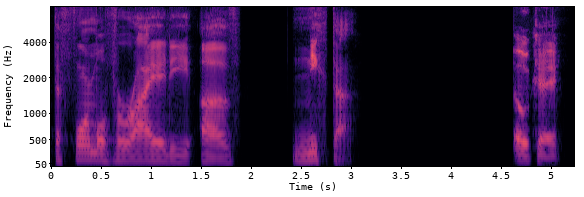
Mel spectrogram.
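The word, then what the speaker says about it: νύχτα: And it sounds like he before e and e, and it sounds like ch before every other consonant, like echo and nichta, right?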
